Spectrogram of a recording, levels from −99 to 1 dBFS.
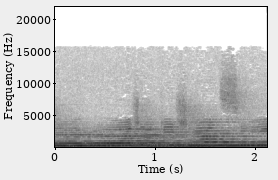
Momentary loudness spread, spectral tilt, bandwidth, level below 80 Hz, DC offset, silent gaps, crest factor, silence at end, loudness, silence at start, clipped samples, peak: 4 LU; -5.5 dB/octave; 13.5 kHz; -54 dBFS; under 0.1%; none; 12 dB; 0 s; -23 LUFS; 0 s; under 0.1%; -10 dBFS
